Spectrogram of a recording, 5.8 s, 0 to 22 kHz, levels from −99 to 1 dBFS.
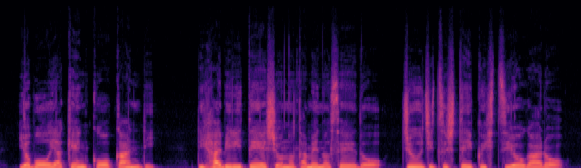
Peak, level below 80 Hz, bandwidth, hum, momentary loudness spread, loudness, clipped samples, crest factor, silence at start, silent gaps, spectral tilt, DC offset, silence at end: -16 dBFS; -78 dBFS; 14.5 kHz; none; 6 LU; -33 LUFS; under 0.1%; 16 dB; 0.2 s; none; -4 dB/octave; under 0.1%; 0.2 s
